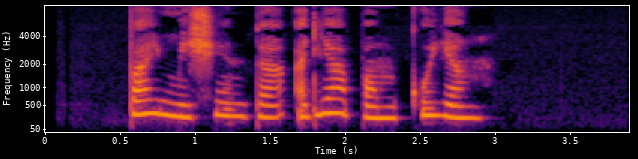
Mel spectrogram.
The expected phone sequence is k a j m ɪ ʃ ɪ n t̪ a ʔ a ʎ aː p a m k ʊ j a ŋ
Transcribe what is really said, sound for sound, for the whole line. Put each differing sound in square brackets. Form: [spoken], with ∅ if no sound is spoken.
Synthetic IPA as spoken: [p] a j m ɪ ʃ ɪ n t̪ a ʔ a ʎ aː p a m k ʊ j a ŋ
